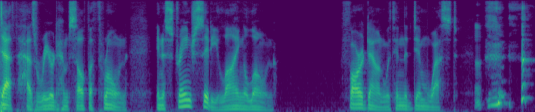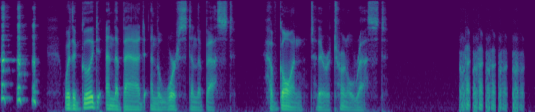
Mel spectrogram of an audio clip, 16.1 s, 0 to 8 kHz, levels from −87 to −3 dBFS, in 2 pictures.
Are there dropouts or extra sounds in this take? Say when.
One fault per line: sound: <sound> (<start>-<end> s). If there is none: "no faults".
sound: laugh (7.1-8.7 s)
sound: laugh (14.9-15.9 s)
